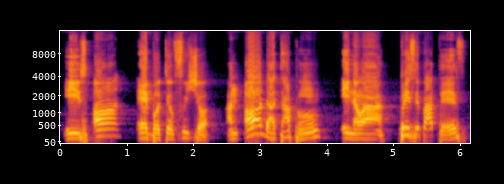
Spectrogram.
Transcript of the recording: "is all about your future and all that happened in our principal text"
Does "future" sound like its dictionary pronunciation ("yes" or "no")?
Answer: no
